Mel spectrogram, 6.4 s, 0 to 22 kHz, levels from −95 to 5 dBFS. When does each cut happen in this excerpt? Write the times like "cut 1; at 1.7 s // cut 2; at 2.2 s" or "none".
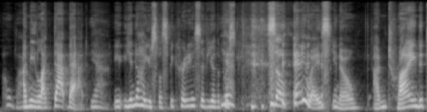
cut 1; at 3.5 s // cut 2; at 5.0 s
